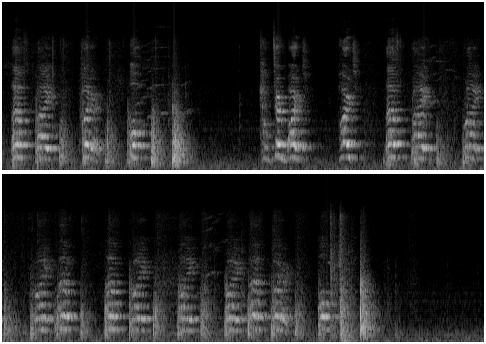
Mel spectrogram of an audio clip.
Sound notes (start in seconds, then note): none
